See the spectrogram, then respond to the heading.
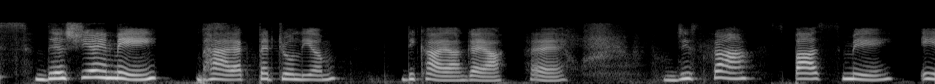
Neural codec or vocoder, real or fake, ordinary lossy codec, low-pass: codec, 16 kHz, 0.5 kbps, X-Codec, WavLM features, trained on Multilingual LibriSpeech; fake; Opus, 32 kbps; 7.2 kHz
